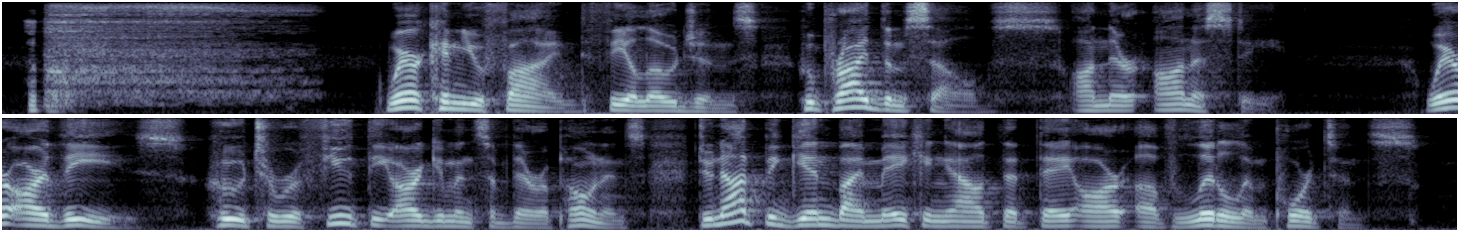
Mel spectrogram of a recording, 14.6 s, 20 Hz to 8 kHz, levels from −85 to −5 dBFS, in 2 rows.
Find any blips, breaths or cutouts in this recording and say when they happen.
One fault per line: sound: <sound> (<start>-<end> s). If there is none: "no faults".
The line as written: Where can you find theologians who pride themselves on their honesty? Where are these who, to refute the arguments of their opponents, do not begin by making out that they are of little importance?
sound: sigh (0.1-1.7 s)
